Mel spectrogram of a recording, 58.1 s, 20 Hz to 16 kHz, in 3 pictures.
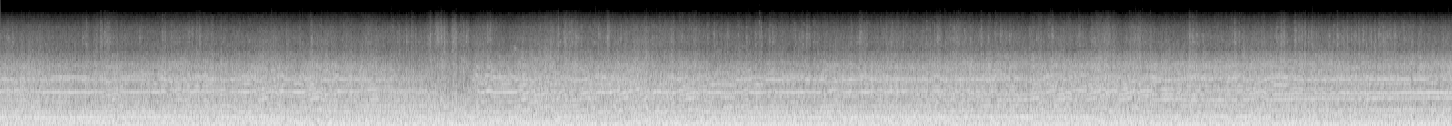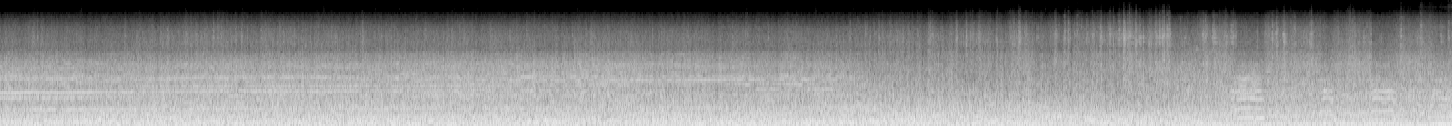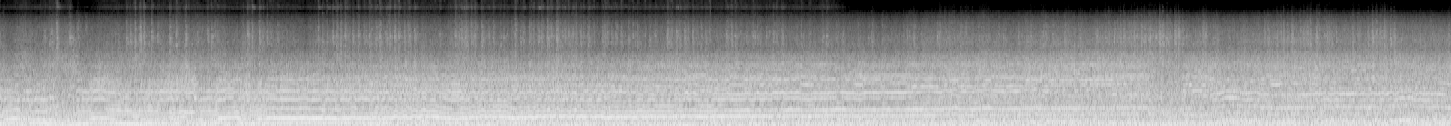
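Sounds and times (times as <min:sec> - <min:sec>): race car engine revving: 0:00.0 - 0:58.0
wind and tyre noise: 0:00.0 - 0:58.0
knocks and rattles: 0:30.8 - 0:57.8.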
